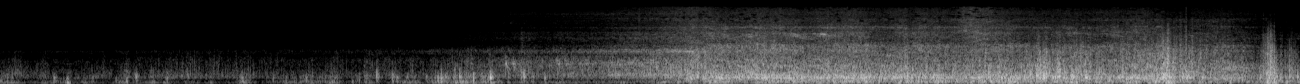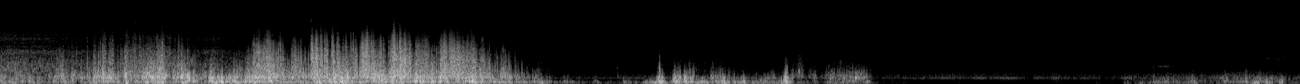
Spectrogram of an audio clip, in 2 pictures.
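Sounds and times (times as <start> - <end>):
electric train passing at speed: 0.0 - 18.4
wind gusts buffeting microphone: 0.0 - 21.7.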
